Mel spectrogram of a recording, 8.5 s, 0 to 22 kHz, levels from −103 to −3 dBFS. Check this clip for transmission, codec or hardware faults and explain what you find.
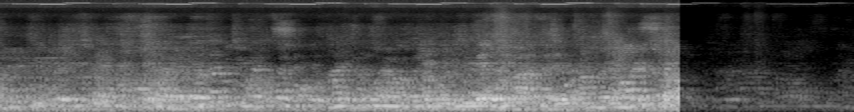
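One fault is present. From 6.80 s to the end at 8.55 s, the sound suddenly collapses to a faint remnant, about 34 dB quieter than before, with everything the channels share almost gone. This is likely one channel inverted: with one side's polarity reversed, everything the two channels share cancels when they are summed to mono, leaving only the difference between them.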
